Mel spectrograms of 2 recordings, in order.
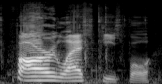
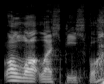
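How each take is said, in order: First: "Far" slow and loud; stress on Far. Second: Said in the usual way. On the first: Shown as a demonstration. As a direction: lean hard on "Far" and slow down.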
